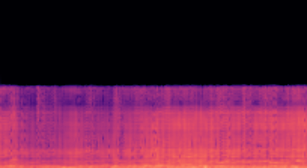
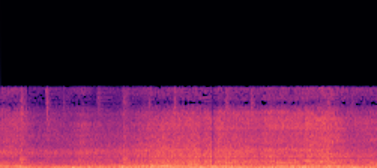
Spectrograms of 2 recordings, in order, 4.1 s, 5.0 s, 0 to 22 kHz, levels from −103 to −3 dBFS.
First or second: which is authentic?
second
